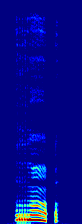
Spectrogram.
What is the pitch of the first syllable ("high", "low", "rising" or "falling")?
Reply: falling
